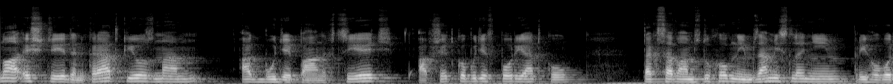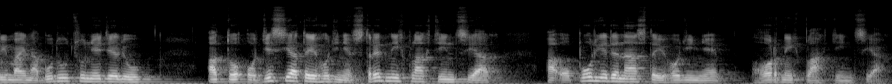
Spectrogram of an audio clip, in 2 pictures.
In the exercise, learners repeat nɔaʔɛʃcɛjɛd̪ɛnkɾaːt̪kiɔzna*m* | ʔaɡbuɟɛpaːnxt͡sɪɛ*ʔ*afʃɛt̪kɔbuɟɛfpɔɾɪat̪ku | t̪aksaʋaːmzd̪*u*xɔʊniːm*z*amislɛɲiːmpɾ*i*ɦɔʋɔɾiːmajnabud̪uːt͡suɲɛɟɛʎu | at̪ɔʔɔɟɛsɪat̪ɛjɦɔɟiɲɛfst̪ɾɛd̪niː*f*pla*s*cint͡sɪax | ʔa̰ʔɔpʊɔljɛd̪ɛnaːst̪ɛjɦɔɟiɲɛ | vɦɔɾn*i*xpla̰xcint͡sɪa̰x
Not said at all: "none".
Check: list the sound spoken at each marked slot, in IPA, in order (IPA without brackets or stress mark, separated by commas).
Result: m, c, u, z, i, x, x, iː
